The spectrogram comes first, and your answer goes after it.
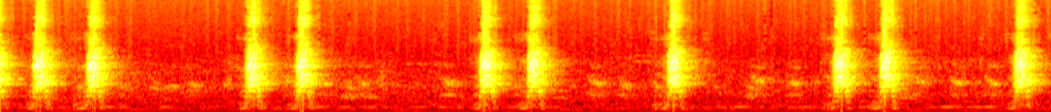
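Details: Repeated sharp barks from a dog named Sunny, mostly in pairs with pauses of a second or two, around eleven barks overall over a quiet, faintly humming background.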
